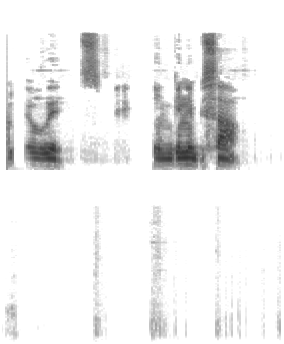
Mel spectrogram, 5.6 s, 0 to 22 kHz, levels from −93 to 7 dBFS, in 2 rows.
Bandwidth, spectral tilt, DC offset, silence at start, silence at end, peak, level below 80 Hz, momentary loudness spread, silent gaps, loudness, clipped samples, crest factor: 11.5 kHz; -4 dB/octave; under 0.1%; 0.05 s; 3.25 s; -6 dBFS; -68 dBFS; 12 LU; 1.34-1.50 s; -21 LUFS; under 0.1%; 20 dB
